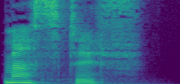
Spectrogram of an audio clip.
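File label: "mastiff", British English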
